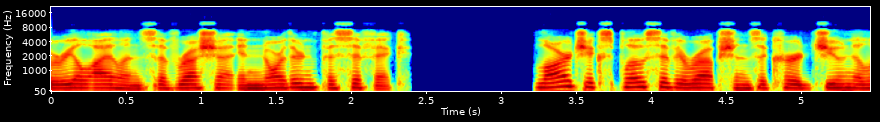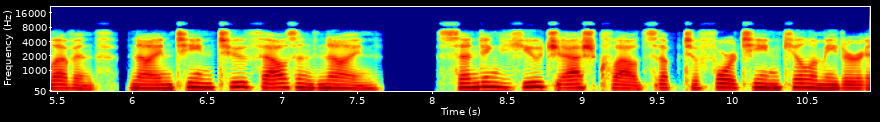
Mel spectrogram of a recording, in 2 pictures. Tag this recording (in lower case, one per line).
speech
